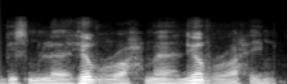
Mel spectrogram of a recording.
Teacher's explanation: Terus lamnya diidghamkan kepada ra menjadi bismillahirrahmanirrahim, menjadi mudah ya.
